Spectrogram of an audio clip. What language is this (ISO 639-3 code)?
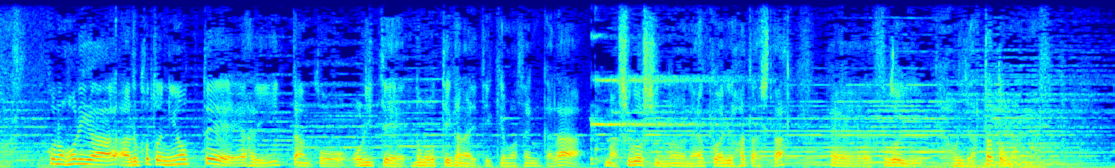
jpn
